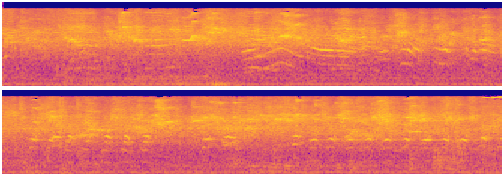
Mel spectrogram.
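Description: Birds chirping: a run of short, quick high notes with little up-and-down glides, starting about two seconds in and going on steadily, over a rustling background.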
